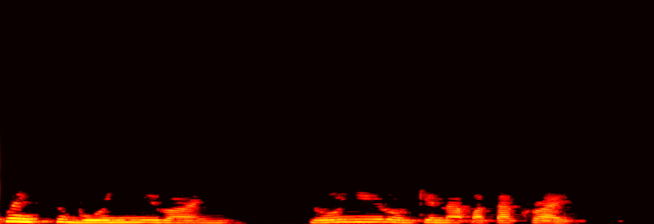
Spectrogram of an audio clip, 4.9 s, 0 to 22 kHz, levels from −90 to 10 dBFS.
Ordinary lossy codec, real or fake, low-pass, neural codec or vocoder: none; real; 3.6 kHz; none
